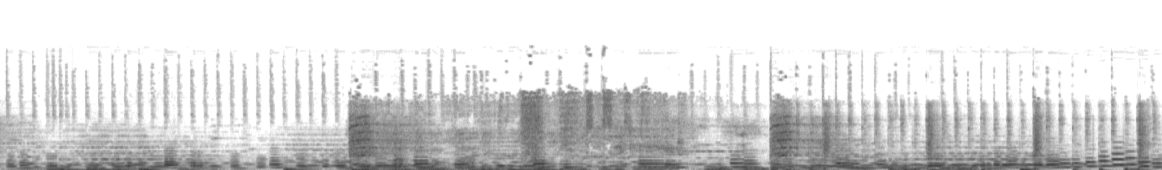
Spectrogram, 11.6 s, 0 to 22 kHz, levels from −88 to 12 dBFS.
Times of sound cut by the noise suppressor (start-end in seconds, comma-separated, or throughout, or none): 0.32-0.48, 2.04-2.71, 3.09-3.31, 6.85-7.07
